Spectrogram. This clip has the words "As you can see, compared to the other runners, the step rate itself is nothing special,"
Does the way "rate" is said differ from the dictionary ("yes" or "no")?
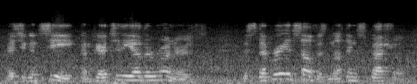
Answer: yes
